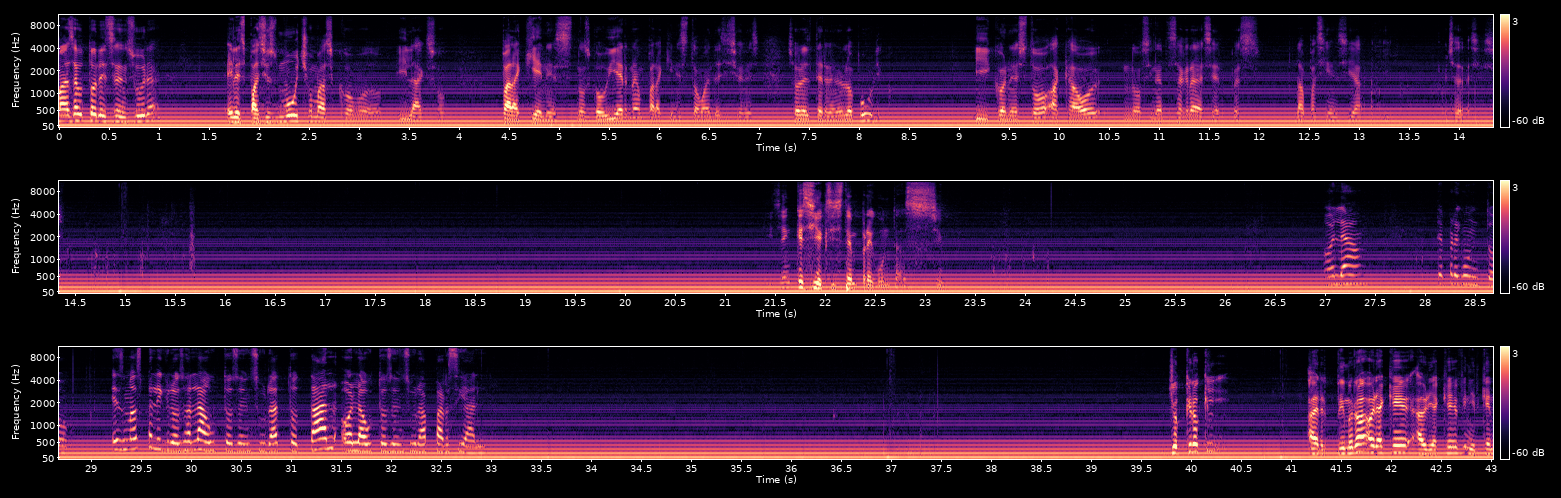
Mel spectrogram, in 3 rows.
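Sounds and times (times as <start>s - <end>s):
electrical mains hum: 0.0s - 43.0s
microphone handling clicks: 14.6s - 15.9s.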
